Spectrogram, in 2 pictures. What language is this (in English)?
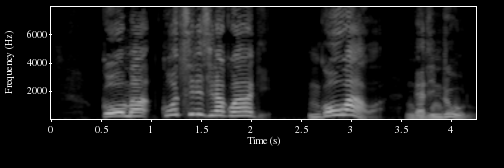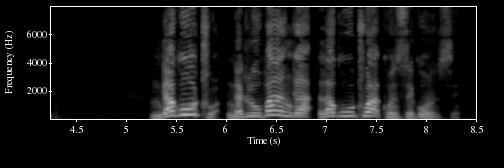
Nyanja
